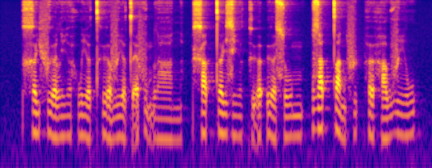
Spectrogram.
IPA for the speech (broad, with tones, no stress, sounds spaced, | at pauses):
x ə˧ j f ɨ˧˩ ə̯ l i̤˨˩ ə̯ h w i˧˩ ə̯ t̪ʰ ɨ˧˩ ə̯ v i˧˩ ə̯ t̪ ɛ̰˧˥ f ṵ˧˨ m l a̤˨˩ n | x a˦˥ t̚ t̪ ə˧ j z i̤˨˩ ə̯ k ɨ̰˧˥ ə̯ ʔ ɨ˧˩ ə̯ s u˧ m | z a˦˥ t̚ t̪ a˧˩ n f i˦˥ p̚ h əː˧˩ h a˨˦ w v i˨˦ w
